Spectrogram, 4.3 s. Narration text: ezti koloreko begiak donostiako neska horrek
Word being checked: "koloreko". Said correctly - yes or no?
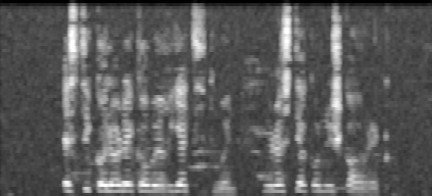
yes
